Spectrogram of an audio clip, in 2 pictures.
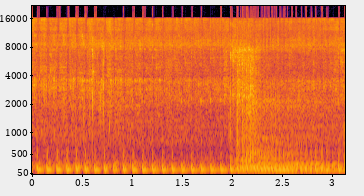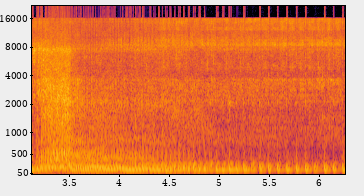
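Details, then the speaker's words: Yamaha Vega R with the engine hot: even thumping idle and two clean throttle blips that return smoothly to idle; seems fine now, carburetor suspected for the hot-engine fault. "elum menit besi mesin sudah panas ini tapi kayaknya sih aman Mas bener-bener karburatornya ini ya"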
